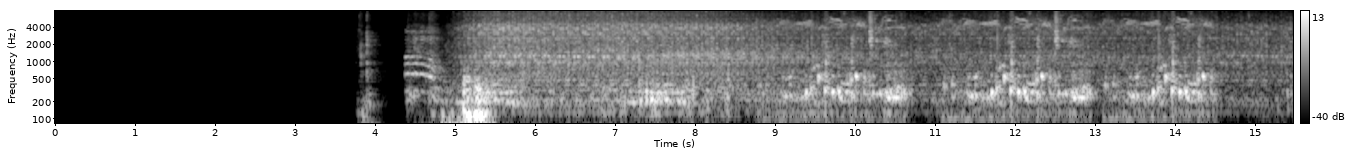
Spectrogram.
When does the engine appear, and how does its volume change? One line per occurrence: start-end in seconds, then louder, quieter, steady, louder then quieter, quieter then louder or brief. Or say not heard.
4.9-15.4 quieter.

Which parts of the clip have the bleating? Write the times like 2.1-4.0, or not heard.
4.3-5.4.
